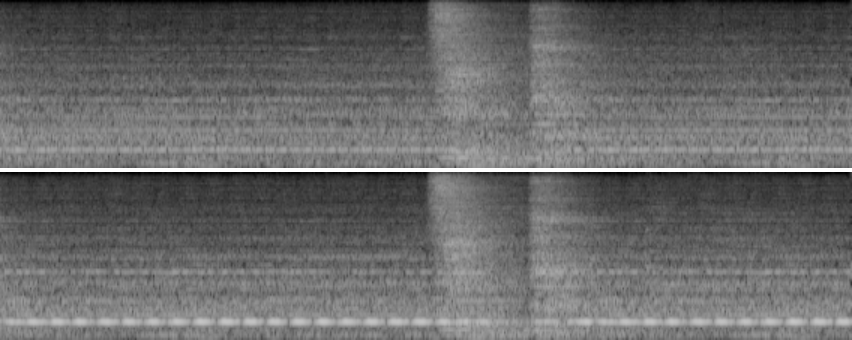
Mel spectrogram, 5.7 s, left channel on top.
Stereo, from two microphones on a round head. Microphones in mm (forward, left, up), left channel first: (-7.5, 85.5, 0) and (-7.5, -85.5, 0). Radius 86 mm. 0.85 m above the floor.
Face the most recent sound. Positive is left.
turn(degrees=-5)  # may be behind; listen again after turning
